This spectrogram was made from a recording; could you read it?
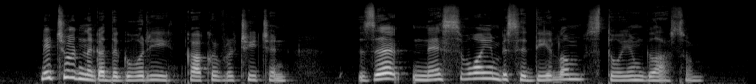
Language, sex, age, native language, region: Slovenian, female, 30-49, Slovenian, Posavska region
